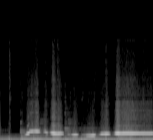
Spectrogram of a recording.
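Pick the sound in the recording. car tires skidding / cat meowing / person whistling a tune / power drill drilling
person whistling a tune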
